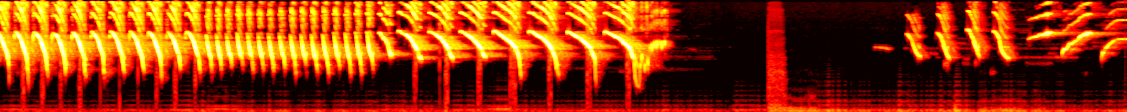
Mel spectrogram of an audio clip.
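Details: Canary song used to stir other canaries into song: a very rapid buzzy trill, then slower swooping notes, a short pause, and scattered high chirps at the end.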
